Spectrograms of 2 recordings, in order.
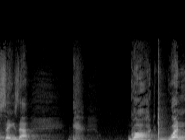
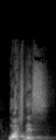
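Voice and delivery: ordinary talk, nothing marked

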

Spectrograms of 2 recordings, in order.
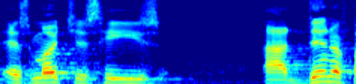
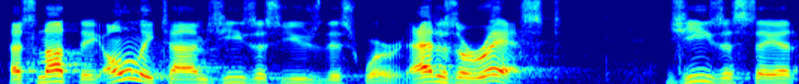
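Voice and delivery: ordinary delivery

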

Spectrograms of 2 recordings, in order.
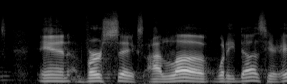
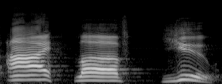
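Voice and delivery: slow and much louder, every word weighted; emphatic declaration; 3 semitones higher, 9 dB louder, much slower than usual. Pretend. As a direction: land the three words like a proclamation. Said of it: "he's saying these three words".

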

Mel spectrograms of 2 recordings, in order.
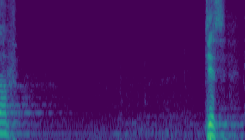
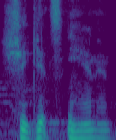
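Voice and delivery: ordinary talk

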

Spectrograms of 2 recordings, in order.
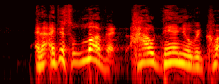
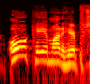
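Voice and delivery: louder, higher, mock hasty exit; eager bail-out; 4 semitones higher, 6 dB louder, faster than usual. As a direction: blurt it out like someone bolting for the door. Acting out bailing on trouble.

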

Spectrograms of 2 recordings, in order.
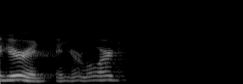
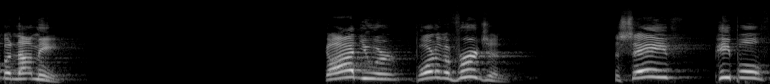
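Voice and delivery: louder, higher voiced lament to God; mock complaint to God; 5 semitones higher, 6 dB louder than usual. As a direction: throw his grievance at God, hammed up. Mock prayer voicing man's complaint.

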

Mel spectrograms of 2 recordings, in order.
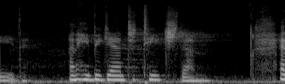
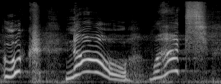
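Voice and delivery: much higher, louder cartoonish "Ook, no, what?"; comic disbelief; 9 semitones higher, 4 dB louder, much slower than usual. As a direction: squawk it in mock shock. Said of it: "There's a lot more pushback there".

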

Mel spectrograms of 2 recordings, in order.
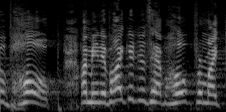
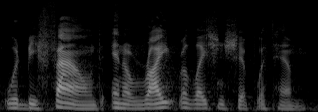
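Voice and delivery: hushed, slowed, intimate sermon voice; soft preaching; 12 semitones lower, 8 dB quieter than usual. Acted. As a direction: lean in and say it gently, almost under your breath. Soft reflective stretch of sermon.

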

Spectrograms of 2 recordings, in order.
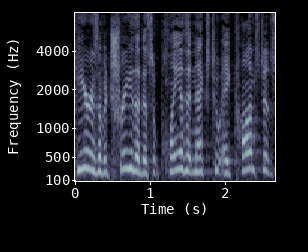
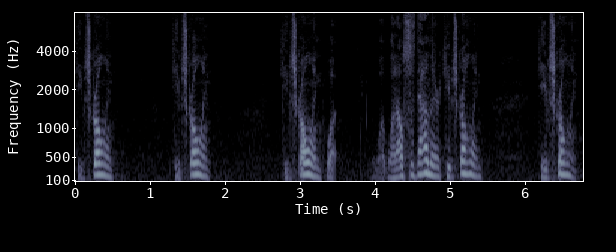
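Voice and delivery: soft, much quieter, a lulling coax; a voice luring you on, low and hushed; hushed tempting voice; 5 semitones lower, 15 dB quieter than usual. Acted. The pastor voices the inner pull to keep scrolling, as a soft, hypnotic murmur. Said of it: "that voice saying".

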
